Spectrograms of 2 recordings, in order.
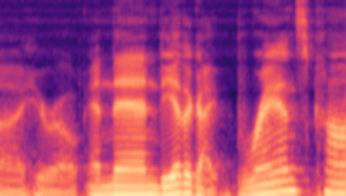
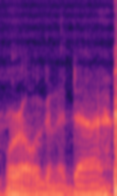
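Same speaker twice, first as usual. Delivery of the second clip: deep, much softer; low doomed voice; 10 semitones lower, 12 dB quieter than usual. Retold or imitated. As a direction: rumble it low and hushed. Low doom parody.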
